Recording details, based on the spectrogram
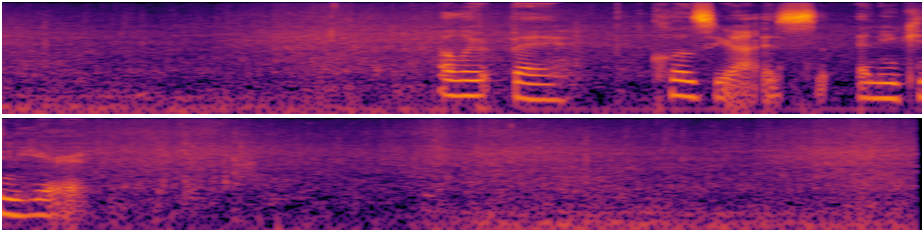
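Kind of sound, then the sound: nature, ocean waves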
